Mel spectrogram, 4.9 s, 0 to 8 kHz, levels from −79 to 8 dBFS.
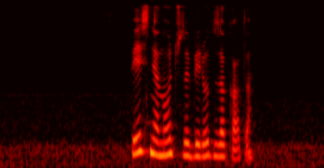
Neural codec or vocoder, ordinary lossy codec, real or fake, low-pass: none; MP3, 64 kbps; real; 7.2 kHz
